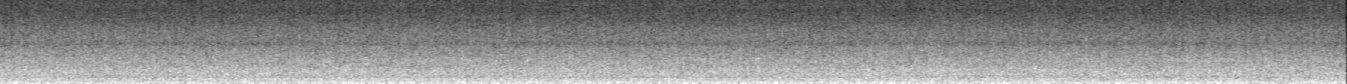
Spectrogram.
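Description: A waterfall pours in a continuous, steady rush of cascading water, a soft, even roar with no breaks or changes and no voices.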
